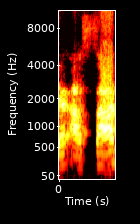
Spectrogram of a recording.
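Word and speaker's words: Asar: Você tem que ter, a Sar é a pronúncia egípcia de Osíris.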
